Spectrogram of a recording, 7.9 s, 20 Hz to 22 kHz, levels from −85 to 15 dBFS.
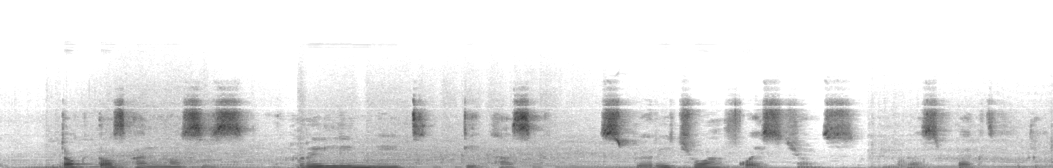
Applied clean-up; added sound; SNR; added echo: none; Accelerating, revving, vroom; 19 dB; none.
